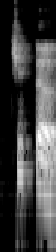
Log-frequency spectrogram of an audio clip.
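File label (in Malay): "cita", Malay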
